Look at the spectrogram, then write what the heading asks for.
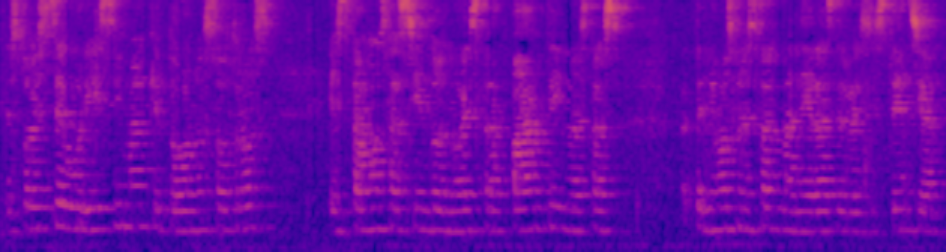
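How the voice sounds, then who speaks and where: A woman's voice: medium pitch, level tone, moderate pace. A woman from Honduras raised in the United States, a family therapist giving hesitant remarks at a book presentation, searching for words. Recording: echoey distant room recording with noise.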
